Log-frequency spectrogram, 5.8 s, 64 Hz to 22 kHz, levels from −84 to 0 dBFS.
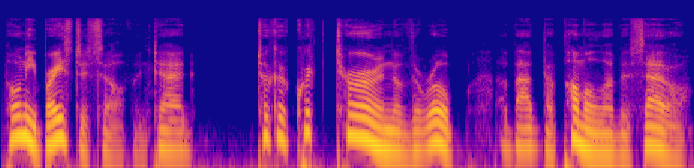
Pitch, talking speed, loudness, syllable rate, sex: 125 Hz, 195 wpm, -18 LUFS, 5.3 syllables/s, male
